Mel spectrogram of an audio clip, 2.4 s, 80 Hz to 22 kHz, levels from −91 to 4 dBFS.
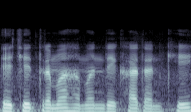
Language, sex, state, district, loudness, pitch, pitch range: Chhattisgarhi, male, Chhattisgarh, Raigarh, -16 LUFS, 115 Hz, 110-120 Hz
